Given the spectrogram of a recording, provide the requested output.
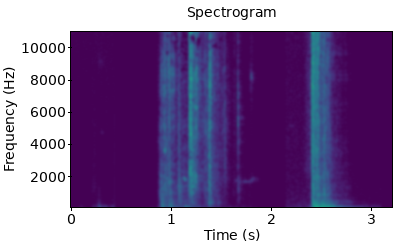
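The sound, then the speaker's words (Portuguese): A door creaks and rattles open, followed a moment later by a heavier thud as it shuts, with no one speaking. “Abre a porta e fecha a porta.”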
